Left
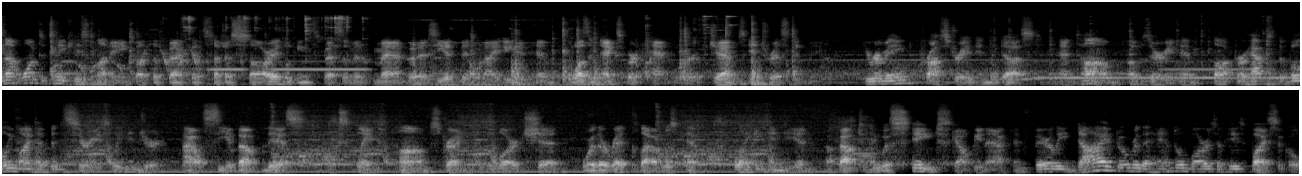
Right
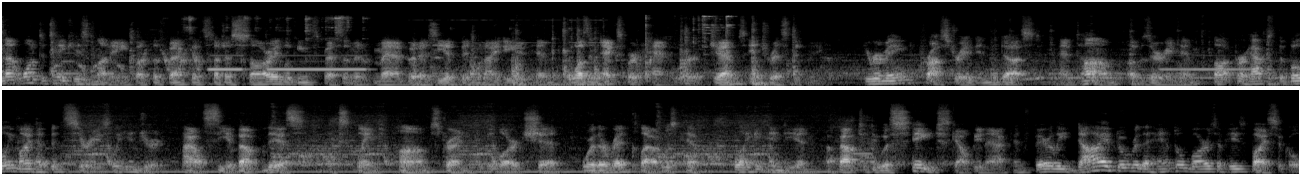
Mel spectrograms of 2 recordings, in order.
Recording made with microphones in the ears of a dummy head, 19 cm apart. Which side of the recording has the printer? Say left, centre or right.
left.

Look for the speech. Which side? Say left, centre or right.
centre.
